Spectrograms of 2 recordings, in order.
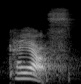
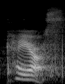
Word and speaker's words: chaos: Đã, chaos là từ rối loạn, sự rối loạn. Chú ý không phát âm là chaos hay là cháo các em nhá, mà phát âm là gì nhỉ? Chaos, được chưa?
